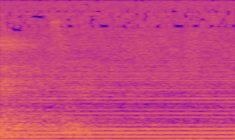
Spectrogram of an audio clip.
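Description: Steady electrical mains hum in the sound system, a low hum with a ladder of evenly spaced overtones, while the echo of the last spoken words fades away in the first half second.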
